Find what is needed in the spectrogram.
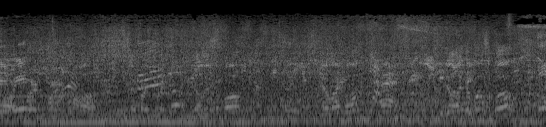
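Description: Street noise on a busy city sidewalk: overlapping voices talking over passing traffic. A vehicle engine's low steady hum is strongest for the first few seconds.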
